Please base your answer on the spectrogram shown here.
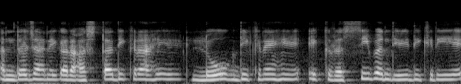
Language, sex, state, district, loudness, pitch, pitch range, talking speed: Hindi, female, Bihar, Saharsa, -16 LUFS, 230 Hz, 220-235 Hz, 235 wpm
